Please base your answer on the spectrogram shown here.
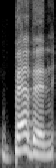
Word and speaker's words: Bevan: His name sounds like Bevan and rhymes with Kevin.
